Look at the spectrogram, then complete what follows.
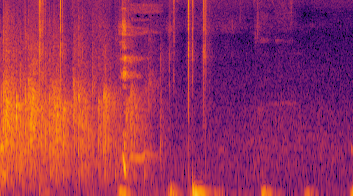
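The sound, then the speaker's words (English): A short burst of applause: dense, crackling clapping that thins out within two seconds, leaving a few scattered, sharper claps trailing off into quiet. “we can definitely give a round of applause to, to all, all, the, teachers.”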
